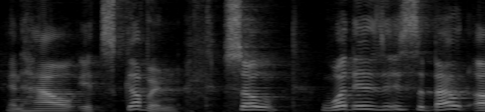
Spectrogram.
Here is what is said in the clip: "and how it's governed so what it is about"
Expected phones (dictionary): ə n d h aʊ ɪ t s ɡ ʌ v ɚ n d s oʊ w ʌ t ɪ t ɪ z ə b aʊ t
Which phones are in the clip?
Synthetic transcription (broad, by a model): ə n h aʊ ɪ t s ɡ ʌ v ɚ n d s oʊ w ʌ t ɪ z ɪ z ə b aʊ t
